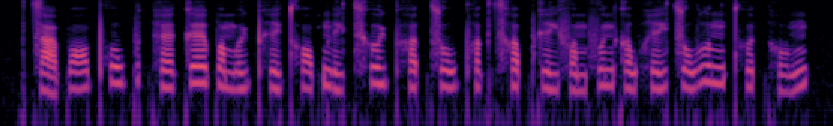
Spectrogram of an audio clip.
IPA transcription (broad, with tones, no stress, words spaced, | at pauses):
t͡saː˨˩pɔː˨˥ pʰo˧wpɵ˧t̚hɛː˨ kɛː˧pɐ˨mɵ˨˥ɥ pʰe˨˥jt̪ʰɔː˨˥p̚ŋe˨j t͡sʰɵ˧ɥpʰɐ˨˥t̚so˨˥w pʰɐ˨˥k̚t͡sʰɐ˨˥p̚ke˨j fɐ˨˧mfɵ˧nkɐ˨˥w he˨˥jt͡so˨˥wlʊ˧ŋt̪ʰɵ˨˥t̚ hʊ˨˥ŋ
